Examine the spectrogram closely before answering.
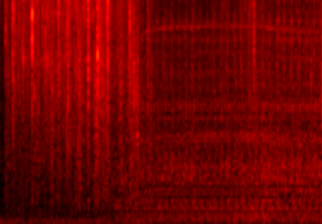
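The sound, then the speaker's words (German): A sewing machine stitches a skirt for a dance-competition costume, with a steady whirring, buzzing run and a few sharper clicks and rattles in the first two seconds. “Ihr Vater, ein Kohlekumpel in Frührente, hat allerdings kein Verständnis dafür, während die Mutter fleißig am Kostüm näht.”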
